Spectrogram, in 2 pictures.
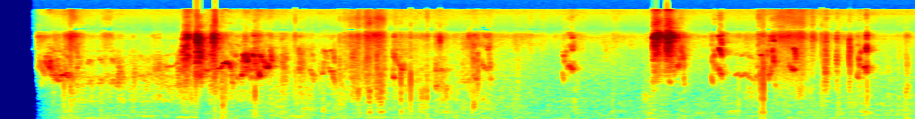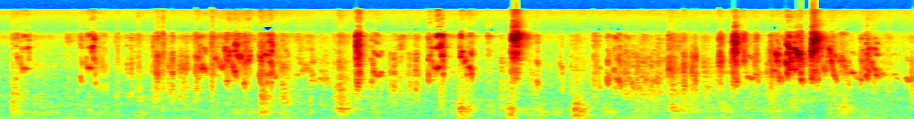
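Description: A budgerigar chatters with rapid, scratchy warbles and sharp chirps in quick bursts.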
